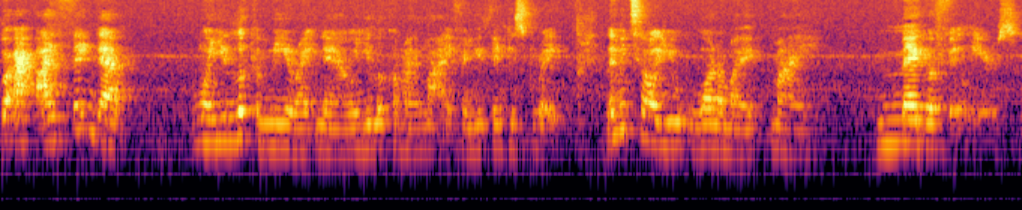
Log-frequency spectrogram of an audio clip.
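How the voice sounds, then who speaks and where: A woman with a Cameroonian accent speaks fairly quickly at a medium pitch in an animated tone, with lively intonation, big swings in loudness and long, frequent pauses, amid noticeable background noise and audible room echo. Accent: Cameroonian (Bamenda). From Cameroon, anglophone Bamenda region. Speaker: success coach and author. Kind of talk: interview.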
